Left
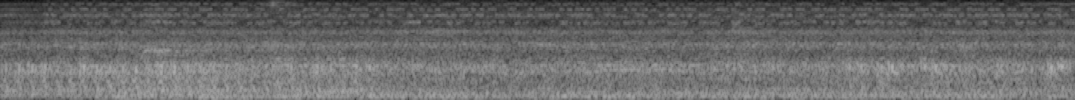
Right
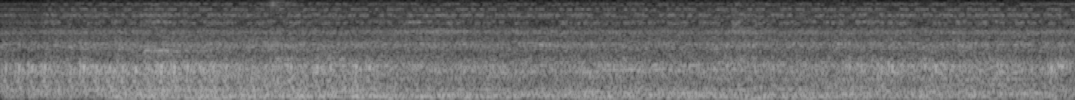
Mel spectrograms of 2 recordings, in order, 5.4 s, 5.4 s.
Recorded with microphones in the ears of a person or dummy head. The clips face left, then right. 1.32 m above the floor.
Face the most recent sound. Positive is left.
turn(degrees=-50)  # may be behind; listen again after turning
